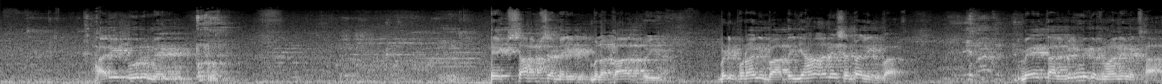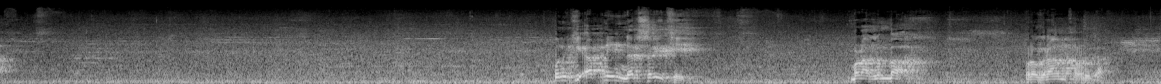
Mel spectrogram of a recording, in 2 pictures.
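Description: An elderly man speaks slowly and earnestly into a microphone, in bursts with long pauses, in an echoing hall.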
